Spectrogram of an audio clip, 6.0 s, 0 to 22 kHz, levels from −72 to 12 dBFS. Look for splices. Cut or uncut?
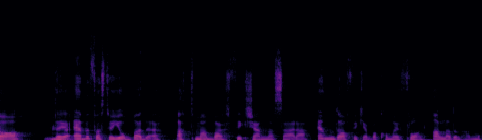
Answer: cut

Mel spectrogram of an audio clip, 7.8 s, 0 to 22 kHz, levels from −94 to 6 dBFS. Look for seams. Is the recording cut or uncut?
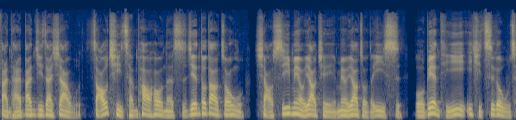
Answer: uncut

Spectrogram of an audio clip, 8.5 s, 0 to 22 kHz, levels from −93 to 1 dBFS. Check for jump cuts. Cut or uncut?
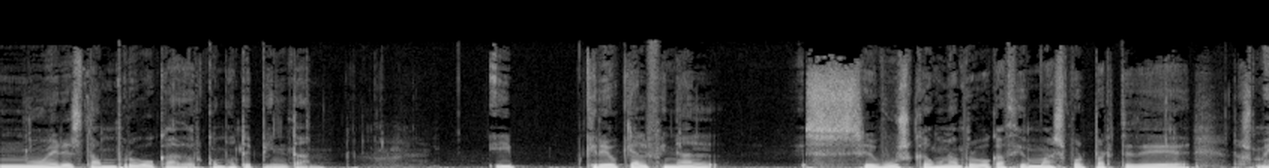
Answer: uncut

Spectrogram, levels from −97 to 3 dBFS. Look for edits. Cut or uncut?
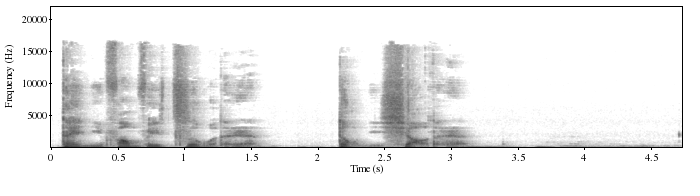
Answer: uncut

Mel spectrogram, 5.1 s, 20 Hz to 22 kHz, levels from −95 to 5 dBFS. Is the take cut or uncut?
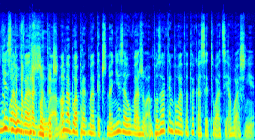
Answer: uncut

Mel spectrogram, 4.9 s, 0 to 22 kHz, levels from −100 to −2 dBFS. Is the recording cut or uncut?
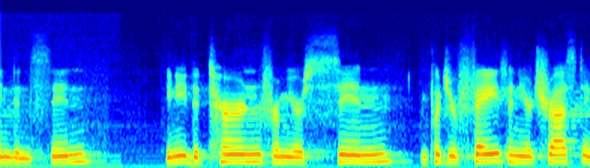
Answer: cut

